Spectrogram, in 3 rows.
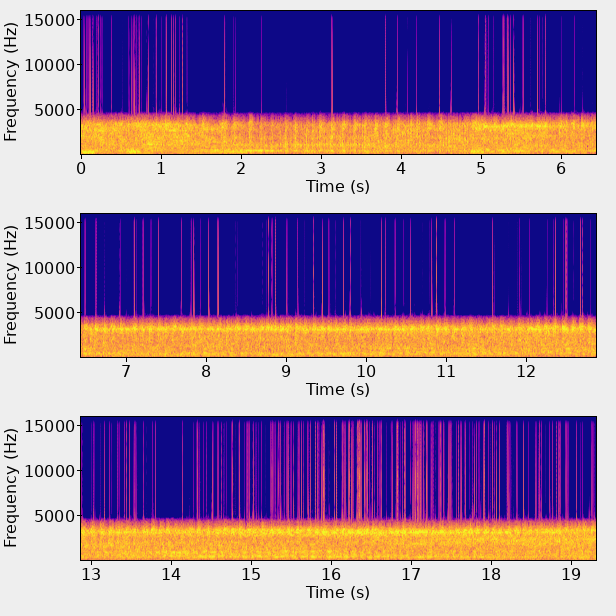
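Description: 2001 Yamaha YZ125's two-stroke single-cylinder engine running, its pitch shifting briefly in the first second and again about five seconds in, then holding steady.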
